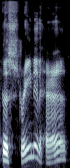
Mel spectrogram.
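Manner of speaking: ordinary talk, nothing marked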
